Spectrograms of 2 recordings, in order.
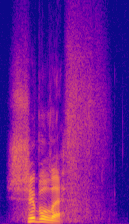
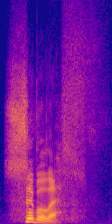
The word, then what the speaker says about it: Shibboleth: Those from the east, the Gileadites, pronounced it Shibboleth, while those from the west, the Ephraimites, said Sibboleth.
